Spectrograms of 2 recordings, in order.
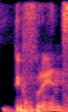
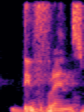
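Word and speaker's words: difference: इसका जो उच्चारण है वो सारे भाई बहन सुन लो, क्या है आपका, डिफरेंस। डिफरेंस नहीं होता है, अपन क्या पढ़ते हैं, डिफरेंस। होता क्या है, डिफरेंस।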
